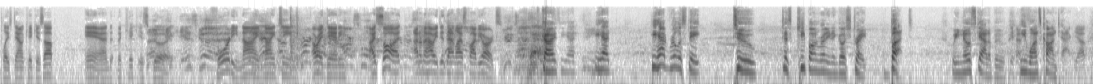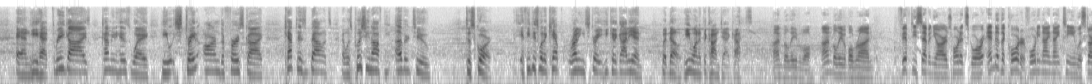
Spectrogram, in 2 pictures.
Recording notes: we caught up with him at the half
